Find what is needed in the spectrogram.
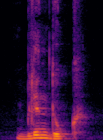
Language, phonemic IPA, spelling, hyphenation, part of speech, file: Dutch, /ˈblɪn.duk/, blinddoek, blind‧doek, noun, Nl-blinddoek.ogg
- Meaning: a blindfold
